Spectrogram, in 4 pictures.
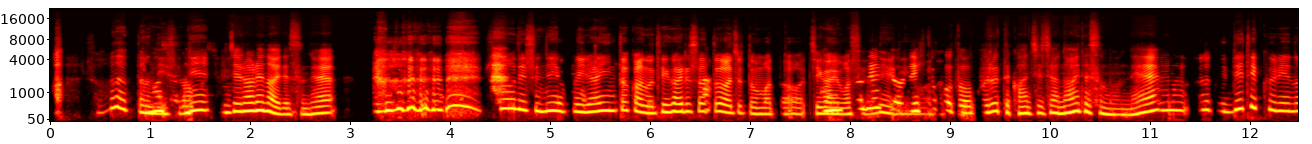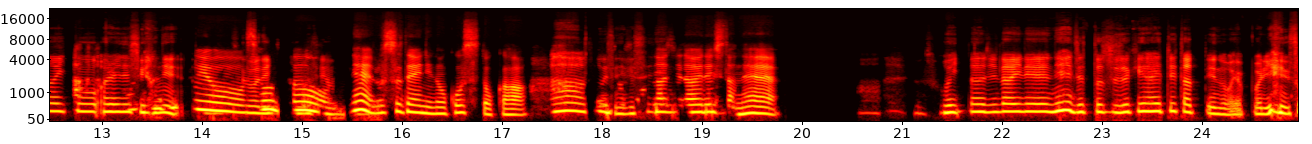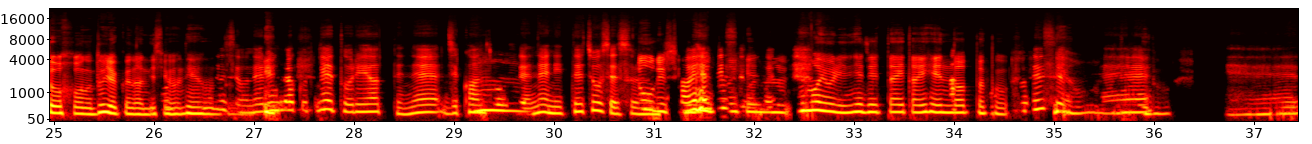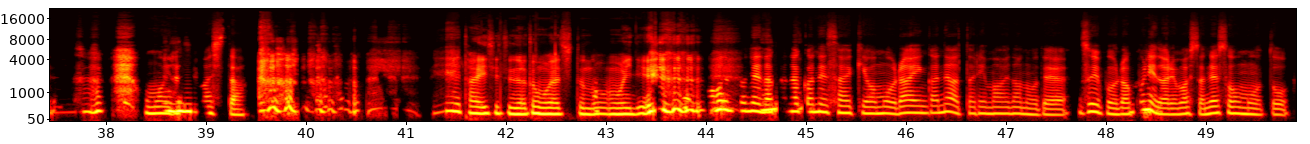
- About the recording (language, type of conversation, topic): Japanese, podcast, 友達関係を長く続けるための秘訣は何ですか？
- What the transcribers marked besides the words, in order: other background noise; laugh; tapping; chuckle; chuckle; chuckle; laugh; laugh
